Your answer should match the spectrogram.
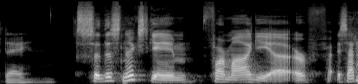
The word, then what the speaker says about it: Farmagia: Farmagia is how they're pronouncing it.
